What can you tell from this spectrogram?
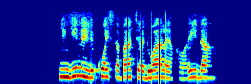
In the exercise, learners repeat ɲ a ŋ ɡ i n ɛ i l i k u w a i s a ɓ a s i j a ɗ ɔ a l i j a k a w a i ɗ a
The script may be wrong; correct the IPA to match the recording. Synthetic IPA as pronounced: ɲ i ŋ ɡ i n ɛ i l i k u w a i s a ɓ a t i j a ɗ u a l a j a k a w a i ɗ a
